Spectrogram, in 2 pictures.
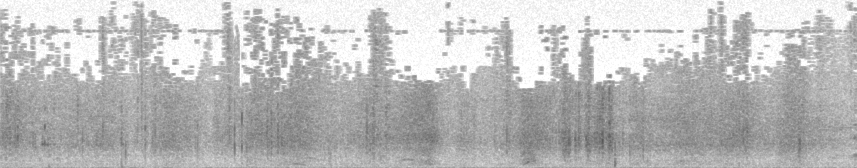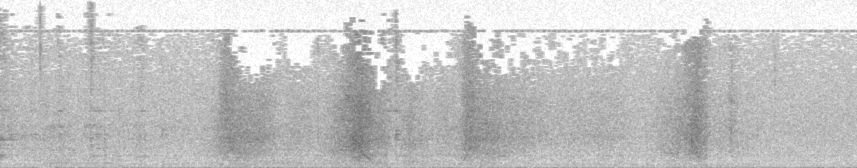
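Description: Hands rustle and scrape.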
